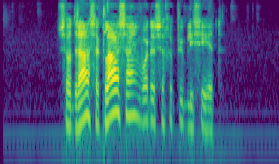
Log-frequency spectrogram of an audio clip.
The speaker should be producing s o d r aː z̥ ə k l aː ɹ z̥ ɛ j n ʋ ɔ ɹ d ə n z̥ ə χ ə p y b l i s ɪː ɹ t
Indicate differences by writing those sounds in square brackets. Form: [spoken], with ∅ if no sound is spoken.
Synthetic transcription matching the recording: s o d r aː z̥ ə k l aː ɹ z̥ ɛ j n ʋ ɔ ɹ d ə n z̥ ə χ ə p y b l i s ɪː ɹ t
